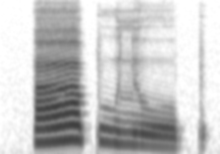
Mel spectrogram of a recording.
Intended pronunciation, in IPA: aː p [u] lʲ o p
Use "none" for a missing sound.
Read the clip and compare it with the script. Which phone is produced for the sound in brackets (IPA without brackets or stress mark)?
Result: u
